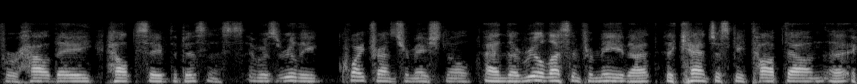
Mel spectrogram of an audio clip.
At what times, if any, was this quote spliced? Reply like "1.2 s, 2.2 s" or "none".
1.0 s, 4.7 s, 6.6 s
